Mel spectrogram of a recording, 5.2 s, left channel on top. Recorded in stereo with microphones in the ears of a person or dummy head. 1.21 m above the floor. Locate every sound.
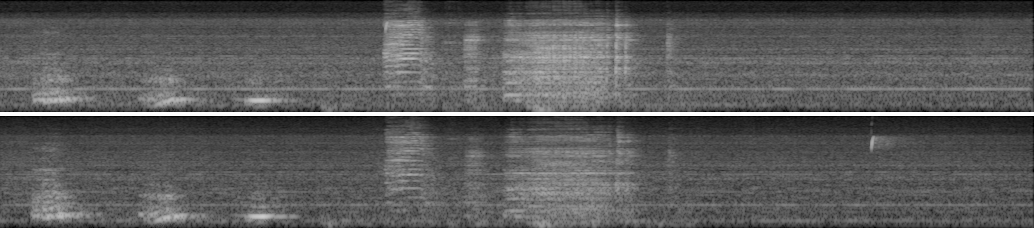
0.2 s laughter: 45° right (ahead or behind), 0.9 m; by 1.4 s 35° left (ahead or behind), 0.8 m
1.6 s a squeak: 45° left (ahead or behind), 0.6 m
